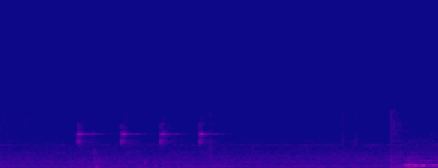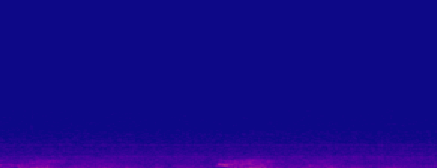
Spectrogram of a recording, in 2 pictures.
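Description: Noisy breaths with a high, whistling musical tone running through them, repeating about every two and a half seconds: wheezing.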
